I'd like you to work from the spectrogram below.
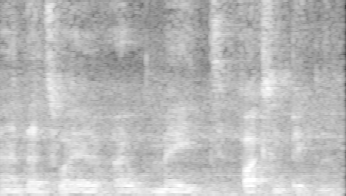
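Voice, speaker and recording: A deep-voiced man in his forties from Iceland, showing little pitch movement and a moderate pace, walks through his painter's materials in his studio, his talk chatty, meandering, and full of self-corrections. The highs are cut off, and the distant mic captures heavy studio echo plus noticeable background noise.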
